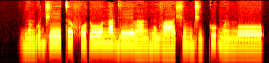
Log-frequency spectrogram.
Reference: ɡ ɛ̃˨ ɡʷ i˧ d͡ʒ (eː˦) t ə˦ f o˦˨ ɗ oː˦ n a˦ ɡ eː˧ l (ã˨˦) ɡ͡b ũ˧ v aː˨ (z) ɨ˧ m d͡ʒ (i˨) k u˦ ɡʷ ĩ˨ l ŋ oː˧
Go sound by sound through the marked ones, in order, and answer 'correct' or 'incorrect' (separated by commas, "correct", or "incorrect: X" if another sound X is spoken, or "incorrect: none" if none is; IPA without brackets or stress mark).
correct, correct, incorrect: ʃ, correct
